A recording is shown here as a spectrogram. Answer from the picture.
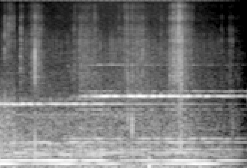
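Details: Steady droning musical tones with a few soft clicks and squishy noises, and no animal voice.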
